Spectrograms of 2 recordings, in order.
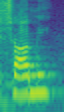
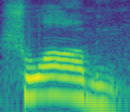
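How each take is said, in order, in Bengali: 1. প্রথম s-এর পরে কোনো w ধ্বনি আসে না। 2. প্রথম s-এর পরে একটি w ধ্বনি আসে। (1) "আমরা বলি" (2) "উচ্চারণ হওয়া উচিত"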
